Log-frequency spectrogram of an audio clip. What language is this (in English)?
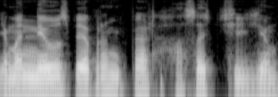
Kashmiri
